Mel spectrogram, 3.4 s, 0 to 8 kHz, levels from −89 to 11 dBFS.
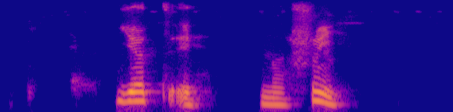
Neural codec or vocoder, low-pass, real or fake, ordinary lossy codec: none; 7.2 kHz; real; Opus, 16 kbps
